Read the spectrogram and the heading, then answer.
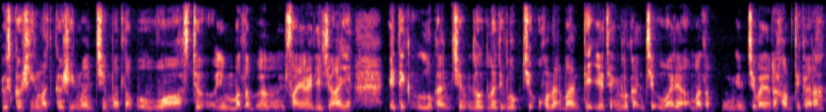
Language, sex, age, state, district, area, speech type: Kashmiri, male, 45-60, Jammu and Kashmir, Budgam, urban, spontaneous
